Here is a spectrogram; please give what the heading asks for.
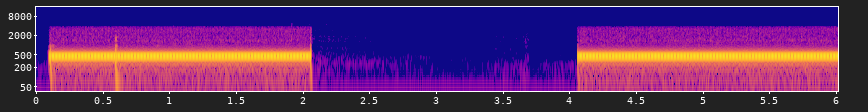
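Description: An outgoing phone call to a friend: the ringback tone gives two long, steady electronic rings, each about two seconds, separated by a silent pause. It is loud and clear, with no voices.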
